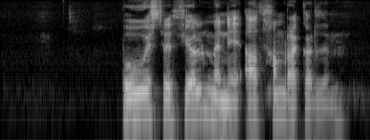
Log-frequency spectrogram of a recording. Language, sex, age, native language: Icelandic, male, 20-29, Icelandic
